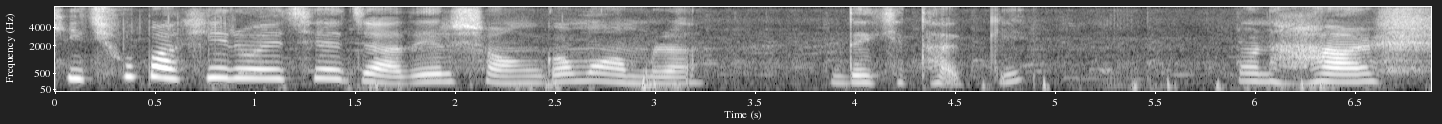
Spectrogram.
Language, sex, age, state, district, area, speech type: Bengali, female, 18-30, West Bengal, Dakshin Dinajpur, urban, spontaneous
